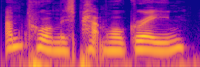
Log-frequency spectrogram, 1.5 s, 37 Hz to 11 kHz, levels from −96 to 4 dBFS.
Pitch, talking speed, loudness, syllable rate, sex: 170 Hz, 200 wpm, -17 LUFS, 5.2 syllables/s, female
